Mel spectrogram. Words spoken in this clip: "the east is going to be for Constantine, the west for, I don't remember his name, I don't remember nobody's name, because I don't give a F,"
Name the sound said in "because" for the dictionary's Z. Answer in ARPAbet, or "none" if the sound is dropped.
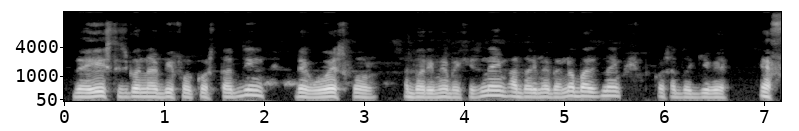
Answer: S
